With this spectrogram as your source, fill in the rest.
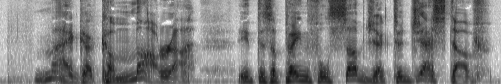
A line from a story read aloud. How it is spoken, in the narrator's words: Belwar replied, though he chuckled in spite of himself even as he spoke the words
